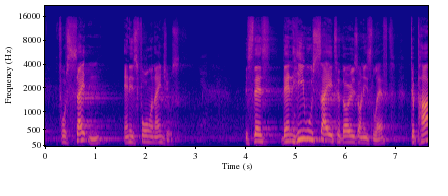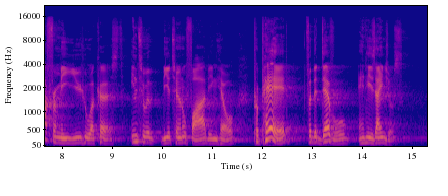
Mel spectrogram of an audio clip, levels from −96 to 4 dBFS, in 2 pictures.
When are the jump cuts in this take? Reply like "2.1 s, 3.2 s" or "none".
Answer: 3.8 s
